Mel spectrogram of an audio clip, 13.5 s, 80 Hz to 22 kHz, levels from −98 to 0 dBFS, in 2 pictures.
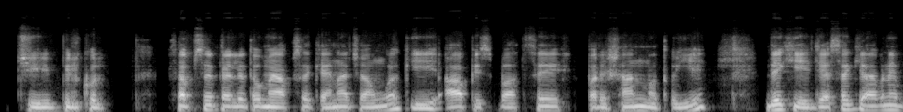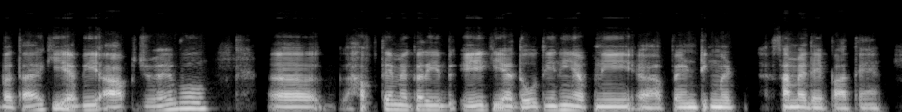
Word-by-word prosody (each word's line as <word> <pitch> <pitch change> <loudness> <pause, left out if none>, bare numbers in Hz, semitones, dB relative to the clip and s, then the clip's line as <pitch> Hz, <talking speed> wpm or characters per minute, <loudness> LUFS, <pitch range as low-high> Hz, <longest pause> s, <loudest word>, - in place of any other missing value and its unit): जी, 105 -1 +2
बिल्कुल। - - -1 0.5
सबसे 135 - +2
पहले 115 -3 +1
तो 115 - -1
मैं 110 - +6
आपसे 105 - 0
कहना 105 +2 0
चाहूँगा 110 +7 -1
कि 90 -1 +1
आप - - +3
इस - - -6
बात 105 -1 -1
से 115 -1 -2 0.2
परेशान 110 +2 +1
मत 105 -3 -1
होइए। 105 - -1 0.5
देखिए 140 -7 +3
जैसा 110 +7 +1
कि 150 - -3
आपने 130 +2 +1
बताया 110 +4 +1
कि - - +1
अभी 135 +1 0
आप 110 - -1
जो 115 - -9
है 130 +4 -1
वो 175 +2 +2 0.5
अ, - - -4 0.6
हफ्ते 150 - -2
में 135 -2 0
करीब 130 -1 -1
1 125 +1 0
या 120 - +2
दो 110 +2 0
2 120 - 0
ही 135 - +3
अपनी 225 - +2
अ, - - -1
पेंटिंग 210 +1 +3
में 210 - +5 0.4
समय 105 -1 +5
दे 100 -1 +1
पाते 95 0 -1
हैं, 95 -1 -5
115 Hz, 200 wpm, -24 LUFS, 105-140 Hz, 0.6 s, मैं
